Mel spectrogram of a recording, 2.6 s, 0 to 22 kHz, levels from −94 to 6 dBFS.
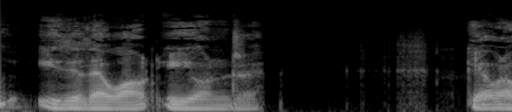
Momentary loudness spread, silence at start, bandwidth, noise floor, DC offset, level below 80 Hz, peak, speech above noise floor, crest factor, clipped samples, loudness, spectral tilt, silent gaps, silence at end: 11 LU; 0 s; 12.5 kHz; -80 dBFS; under 0.1%; -62 dBFS; -18 dBFS; 47 dB; 18 dB; under 0.1%; -35 LUFS; -6 dB/octave; none; 0 s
